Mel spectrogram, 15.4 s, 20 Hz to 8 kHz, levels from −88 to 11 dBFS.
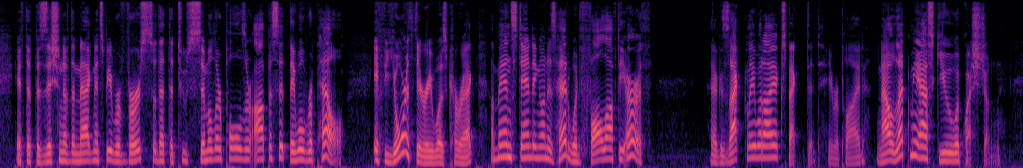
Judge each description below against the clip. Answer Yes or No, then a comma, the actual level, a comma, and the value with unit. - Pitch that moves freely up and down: Yes, wide, 6.0 semitones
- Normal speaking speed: Yes, average, 190 wpm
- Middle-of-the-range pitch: Yes, medium, 160 Hz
